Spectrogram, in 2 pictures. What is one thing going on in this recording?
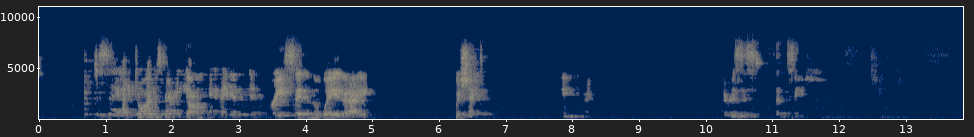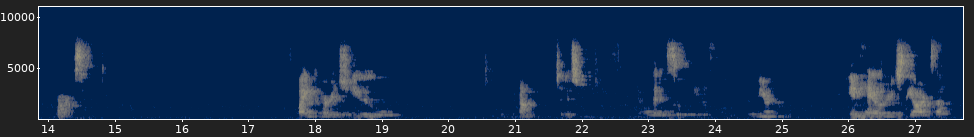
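A woman speaks calmly and clearly into a close microphone, with pauses.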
